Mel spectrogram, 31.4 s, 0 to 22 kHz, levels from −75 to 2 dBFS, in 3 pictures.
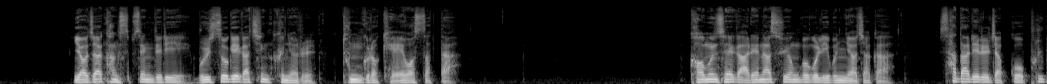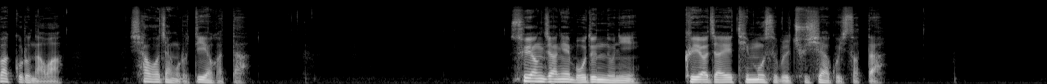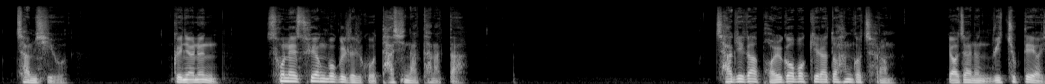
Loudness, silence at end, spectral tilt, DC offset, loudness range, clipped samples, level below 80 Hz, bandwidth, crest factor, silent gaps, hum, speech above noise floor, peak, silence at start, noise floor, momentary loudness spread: -17 LUFS; 0 s; -6 dB/octave; under 0.1%; 9 LU; under 0.1%; -42 dBFS; 16 kHz; 18 dB; none; none; 53 dB; 0 dBFS; 0.75 s; -69 dBFS; 13 LU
